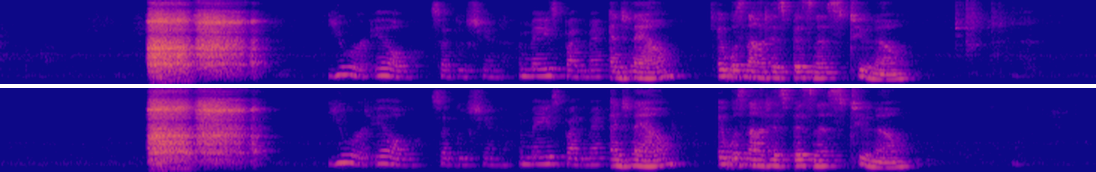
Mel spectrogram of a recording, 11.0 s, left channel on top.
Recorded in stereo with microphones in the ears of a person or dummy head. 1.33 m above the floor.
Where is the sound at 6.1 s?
80° left, 1.2 m.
